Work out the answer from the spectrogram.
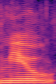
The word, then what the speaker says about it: mu: the symbol is is pronounced mu rhyme with few all right let's take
